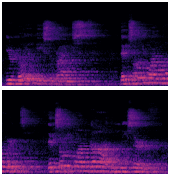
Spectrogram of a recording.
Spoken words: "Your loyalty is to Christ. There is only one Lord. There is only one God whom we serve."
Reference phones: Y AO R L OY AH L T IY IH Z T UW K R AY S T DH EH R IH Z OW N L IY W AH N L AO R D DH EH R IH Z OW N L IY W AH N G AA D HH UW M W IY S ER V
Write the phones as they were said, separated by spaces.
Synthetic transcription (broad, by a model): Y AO R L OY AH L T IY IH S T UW R AY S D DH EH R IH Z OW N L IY W AH N W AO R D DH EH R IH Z OW N L IY W AH N G AA D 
